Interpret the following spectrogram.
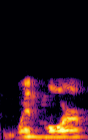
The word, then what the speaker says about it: Winmore: I don't know why their tagline hasn't always been "Win more with Winmore," because it's so easy and it tells everybody how to say it.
